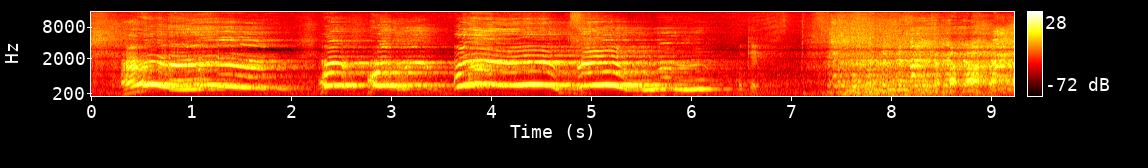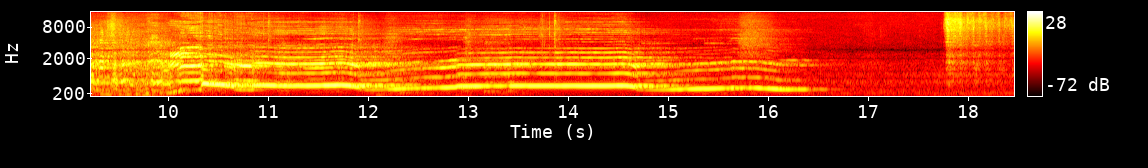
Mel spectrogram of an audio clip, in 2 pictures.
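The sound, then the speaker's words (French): A person imitates a wolf howl as a short practice attempt: several sustained, wavering vocal howls that rise and fall in pitch, broken by a breathy, hissing gust, then one long drawn-out howl that slides downward and fades. “Je fais juste un petit essai parce que pour le loup j'ai du mal au début.”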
